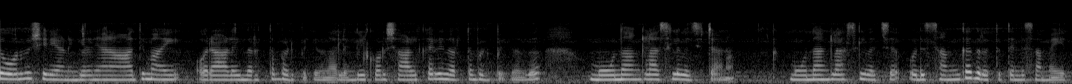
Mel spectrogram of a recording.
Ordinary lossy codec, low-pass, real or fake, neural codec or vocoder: AAC, 48 kbps; 7.2 kHz; real; none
